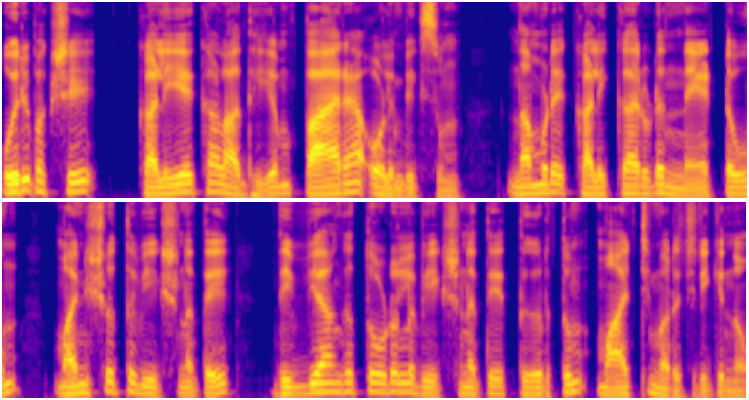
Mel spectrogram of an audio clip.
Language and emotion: Malayalam, neutral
